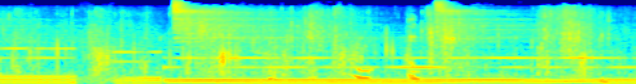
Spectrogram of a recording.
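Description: A group walks silently through a dark forest at night along narrow paths at a steady walking pace, soft crunching footsteps over a sustained low, humming musical drone.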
